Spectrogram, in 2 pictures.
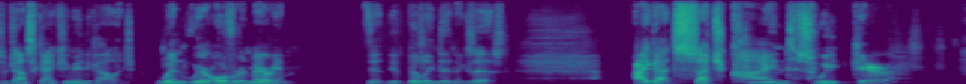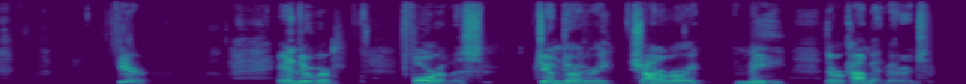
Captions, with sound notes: of Johnson County Community College. When we are over in Merriam, the building didn't exist. (inhales) I got such kind sweet care here, and there were four of us, Jim Daughtery, Shaun O'Rory, me, that were combat veterans.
